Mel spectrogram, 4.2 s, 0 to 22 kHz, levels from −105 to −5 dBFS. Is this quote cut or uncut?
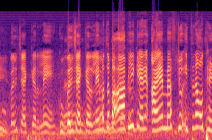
uncut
